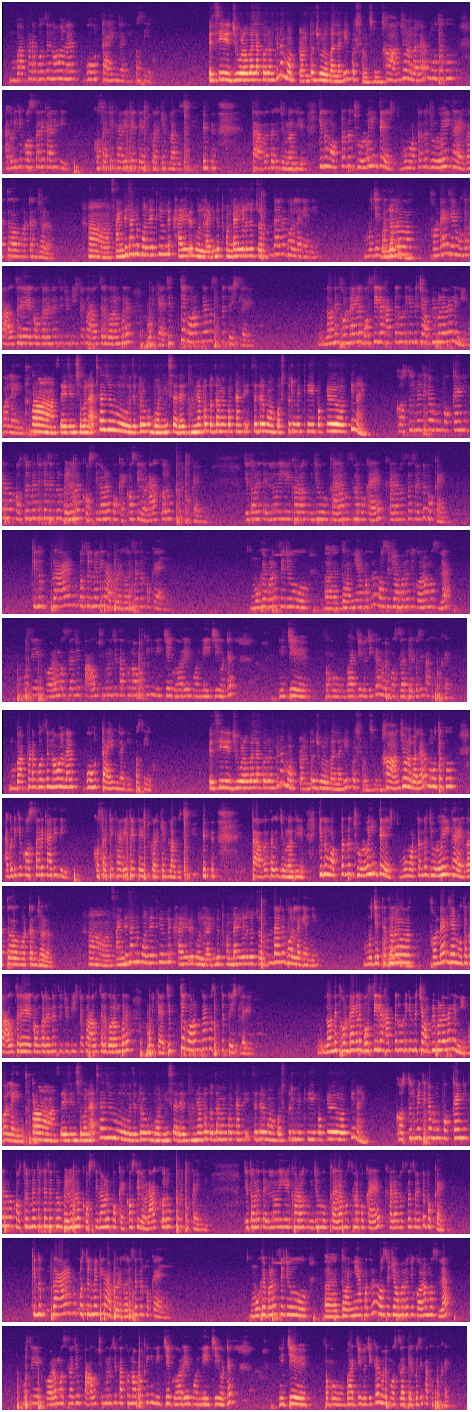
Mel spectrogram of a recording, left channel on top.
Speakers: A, on the right; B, on the left.
A: ବାମ୍ଫଟା ଭଲସେ ନହେଲା ବହୁତ୍ ଟାଇମ୍ ଲାଗେ କସିଆକୁ।
B: ବେଶୀ ଝୋଳବାଲା କରନ୍ତି ନା ମଟନ୍ ତ ଝୋଳବାଲା ହି ପସନ୍ଦ ସବୁ।
A: ହଁ ଝୋଳବାଲା ମୁଁ ତାକୁ ଆଗ ଟିକେ କଷାରେ କାଢିଦିଏ କଷାରେ ଟିକେ କାଢିକି ଟିକେ ଟେଷ୍ଟ କରେ କେମତି ଲାଗୁଚି? ତାପରେ ତାକୁ ଝୋଳ ଦିଏ। କିନ୍ତୁ ମଟନ୍ ର ଝୋଳ ହିଁ ଟେଷ୍ଟ ମୁଁ ମଟନ୍ ର ଝୋଳ ହିଁ ଖାଏ ଭାତ ଆଉ ମଟନ ଝୋଳ।
B: ହଁ ସାଙ୍ଗେ ସାଙ୍ଗେ ବନେଇଥିବ ବୋଲେ ଖାଇବେ ଭଲ ଲାଗେ, କିନ୍ତୁ ଥଣ୍ଡା ହେଇଗଲେ ଯଦି
A: ଥଣ୍ଡା ହେଲେ ଭଲ ଲାଗେନି ମୁଁ ଯେତେ
B: ଭଲ
A: ଥର
B: ଲାଗେନି।
A: ଥଣ୍ଡା ହେଇଯାଏ ମୁଁ ତାକୁ ଆଉଥରେ କଣ କରେ ନା ସେ ଯଉ ଡିସଟାକୁ ଆଉଥରେ ଗରମ କରେ ଫୁଣି ଖାଏ, ଯେ ଯେତେ ଗରମ୍ ଖାଇବ ସେତେ ଟେଷ୍ଟ ଲାଗେ। ନହେଲେ ଥଣ୍ଡା ହେଇଗଲେ ବସିଲେ ହାତରେ କେମିତି ଗୋଟେ ଚର୍ବି ଭଳିଆ ଲାଗେନି? ଭଲ ଲାଗେନି ସେଟା।
B: ହଁ। ସେଇ ଜିନିଷ ବନା ଆଚ୍ଛା ଯୋଉ ଯେତେବଳକୁ ବନିସାରେ ଧନିଆ ପତ୍ର ତ ଆମେ ପକାନ୍ତି ସେଥିରେ କଣ କସ୍ତୁରୀ ମେଥି ପ ପକେଇବ କି ନାଇଁ?
A: କସ୍ତୁରି ମେଥିଟା ମୁଁ ପକାଏନି କାରଣ କସ୍ତୁରି ମେଥିଟା ଯେତେବେଳେ ବେଳେବେଳେ କଷିଲା ବଳେ ପକାଏ କଷିଲା ବେଳେ ଆଗରୁ ଉପରେ ପକାଏନି। ଯେତେବେଳେ ତେଲ ଇଏ ଖାଡ଼ା ଯୋଉ ଖାଡ଼ା ମସଲା ପକାଏ ଖାଡ଼ା ମସଲା ସହିତ ପକାଏ। କିନ୍ତୁ ପ୍ରାୟ ମୁଁ କସ୍ତୁରି ମେଥିକି ଆଭଏଡ୍ କରେ ସେଥିରେ ପକାଏନି। ମୁଁ କେବଳ ସେ ଯୋଉ ଧନିଆ ପତ୍ର ଆଉ ସେ ଯୋଉ ଆମର ଯୋଉ ଗରମ ମସଲା ମୁଁ ସେ ଗରମ ମସଲା ଯୋଉ ପାଉଚ୍ ମିଳୁଚି ତାକୁ ନ ପକେଇକି ନିଜେ ଘରେ ବନେଇଚି ଗୋଟେ। ନିଜେ ସବୁ ଭାଜି ଭୁଜିିକା ଗୋଟେ ମସଲା ତିଆରି କରିଚି ତାକୁ ପକାଏ।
